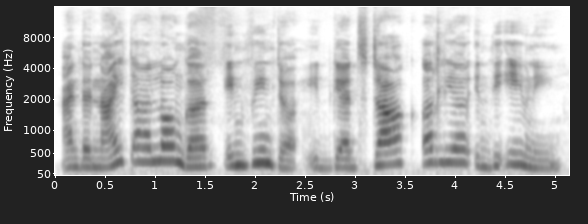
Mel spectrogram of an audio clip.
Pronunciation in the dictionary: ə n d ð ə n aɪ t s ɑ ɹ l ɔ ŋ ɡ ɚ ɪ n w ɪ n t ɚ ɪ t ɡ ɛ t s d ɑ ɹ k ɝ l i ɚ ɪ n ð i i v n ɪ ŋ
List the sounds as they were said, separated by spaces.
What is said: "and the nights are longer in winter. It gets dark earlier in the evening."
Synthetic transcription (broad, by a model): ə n d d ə n aɪ t ɑ ɹ l ɔ ŋ ɡ ɚ ɪ n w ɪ n t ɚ ɪ t ɡ ɛ t s d ɑ ɹ k ɝ l i ɚ ɪ n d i i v n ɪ ŋ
